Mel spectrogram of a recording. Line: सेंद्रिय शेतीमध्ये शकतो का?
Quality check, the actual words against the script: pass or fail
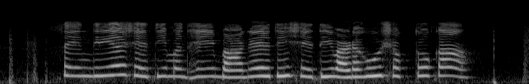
fail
